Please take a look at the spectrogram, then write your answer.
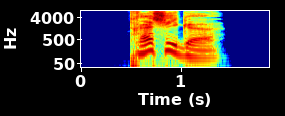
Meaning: inflection of trashig: 1. strong/mixed nominative/accusative feminine singular 2. strong nominative/accusative plural 3. weak nominative all-gender singular 4. weak accusative feminine/neuter singular
- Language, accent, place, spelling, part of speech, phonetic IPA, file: German, Germany, Berlin, trashige, adjective, [ˈtʁɛʃɪɡə], De-trashige.ogg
